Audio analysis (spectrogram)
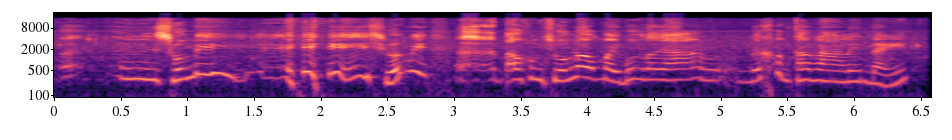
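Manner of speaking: high, agitated cartoon creature voice; panicked protest. Spider threatens the crab pulling it underwater, alarmed. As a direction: struggle against being dragged, pitched right up.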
